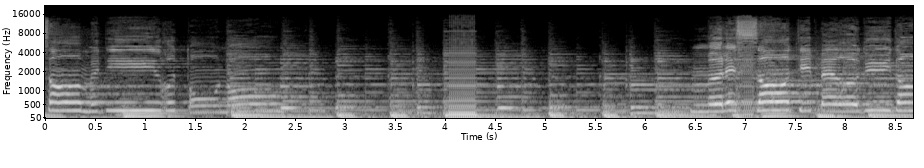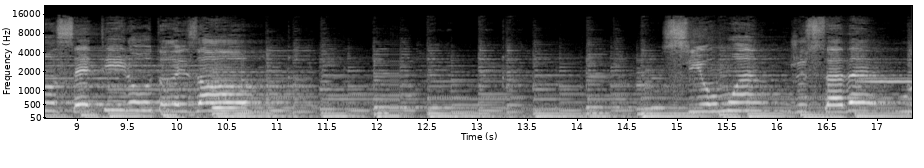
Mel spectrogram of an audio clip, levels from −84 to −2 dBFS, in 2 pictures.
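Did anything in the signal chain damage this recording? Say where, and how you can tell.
Yes. A rapid machine-gun buzz replaces the sound from 4.06 to 4.32 s, and again briefly at 7.00–7.09 s and 12.15–12.23 s. This is Bluetooth stutter on the wireless link: the receiver looped its last short buffer while packets were missing, about 264 ms and 81 ms lost, then resumed further on.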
